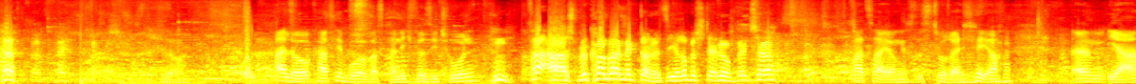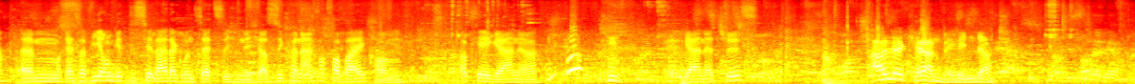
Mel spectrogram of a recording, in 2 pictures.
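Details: Man with Tourette syndrome working as a waiter in a café, taking a phone call and seating guests; an inappropriate vocal tic phrase intrudes into his speech. Vocal tics (Tourette syndrome).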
